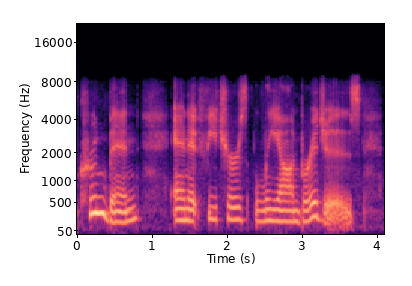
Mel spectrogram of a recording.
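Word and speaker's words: Khruangbin: So the name of the band is Krungbin. – Krungbin.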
